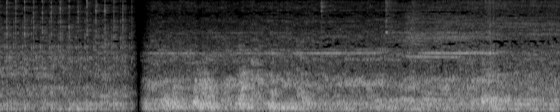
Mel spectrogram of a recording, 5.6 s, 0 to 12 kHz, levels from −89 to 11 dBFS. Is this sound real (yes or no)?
yes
